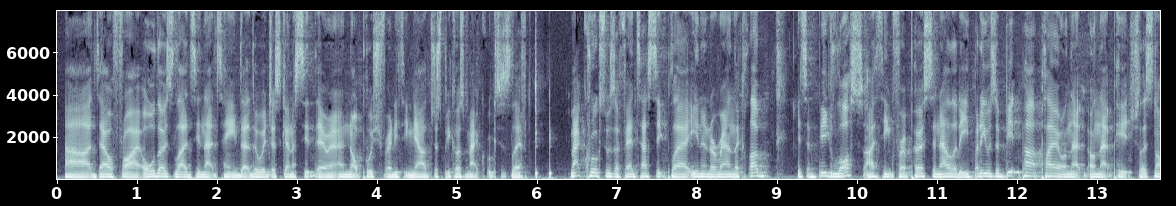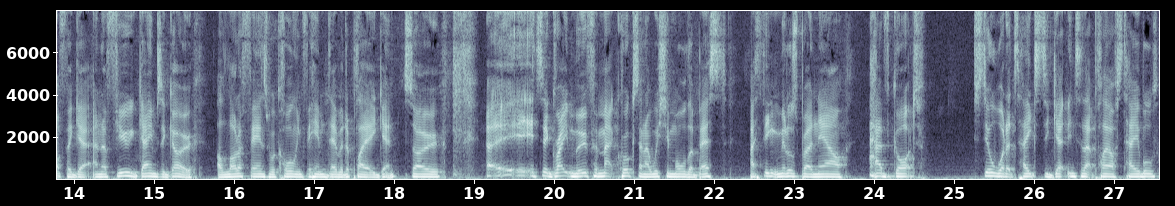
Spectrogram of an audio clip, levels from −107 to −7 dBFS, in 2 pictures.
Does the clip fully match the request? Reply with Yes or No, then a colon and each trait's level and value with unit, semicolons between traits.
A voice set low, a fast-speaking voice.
Yes: low, 125 Hz; fast, 245 wpm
